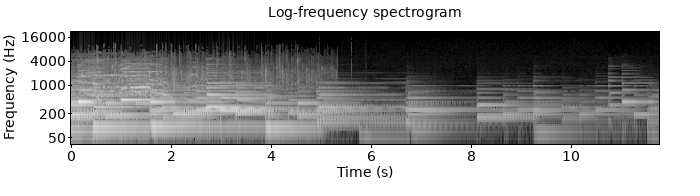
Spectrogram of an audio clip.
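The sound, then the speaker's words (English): A church audience, standing on their feet, claps and hollers loudly for about five seconds to give a man a big God bless you, over sustained organ-like chords, then the applause drops away, leaving the music playing on its own. “Come on, stand up on your feet and give him a big God bless you. Come on. I want to hear some hollering.”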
